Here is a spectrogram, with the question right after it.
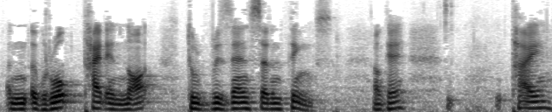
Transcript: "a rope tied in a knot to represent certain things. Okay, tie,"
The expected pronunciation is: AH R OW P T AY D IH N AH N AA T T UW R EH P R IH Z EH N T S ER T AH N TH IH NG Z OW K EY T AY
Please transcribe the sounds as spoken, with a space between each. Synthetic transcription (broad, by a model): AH R OW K T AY IH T AH N AA T T UW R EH P R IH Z EH N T S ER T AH N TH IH NG S OW K EY T AY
